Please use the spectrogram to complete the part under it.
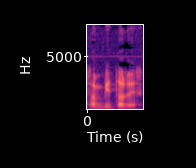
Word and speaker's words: San Vitores: En la zona donde es originario, por ejemplo, ahí, sin lugar a dudas, se pronuncia San Vitores, claro. No tiene nada que ver con Víctor, con el nombre de Víctor.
